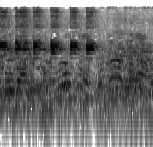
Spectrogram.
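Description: Rapid high-pitched tooting, about six short notes a second, that stops about a second and a half in, amid men's voices and street chatter.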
